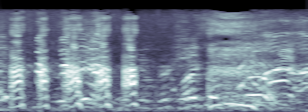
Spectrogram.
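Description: Children's voices shouting and laughing in a food fight, with crinkling rustle from clear plastic ponchos and sheeting, growing hissier near the end.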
